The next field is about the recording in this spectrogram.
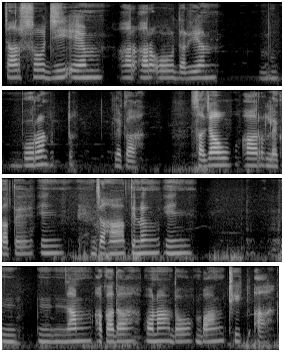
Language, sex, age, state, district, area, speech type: Santali, male, 18-30, West Bengal, Uttar Dinajpur, rural, read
